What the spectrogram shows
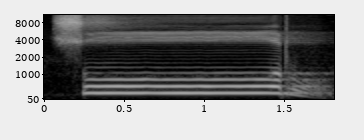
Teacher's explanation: Mad thobiinya wau sukun sebelumnya baris dhammah. Huruf yang disukunkannya huruf ro. Maka shadnya panjang. Boleh dua, boleh empat, atau enam harakat. · rnya dibaca secara tafkhim. Kenapa? Karena rnya disukunkan. Sebelumnya huruf sukun juga dan bukan ya huruf sukunnya. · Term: mad arid lukun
